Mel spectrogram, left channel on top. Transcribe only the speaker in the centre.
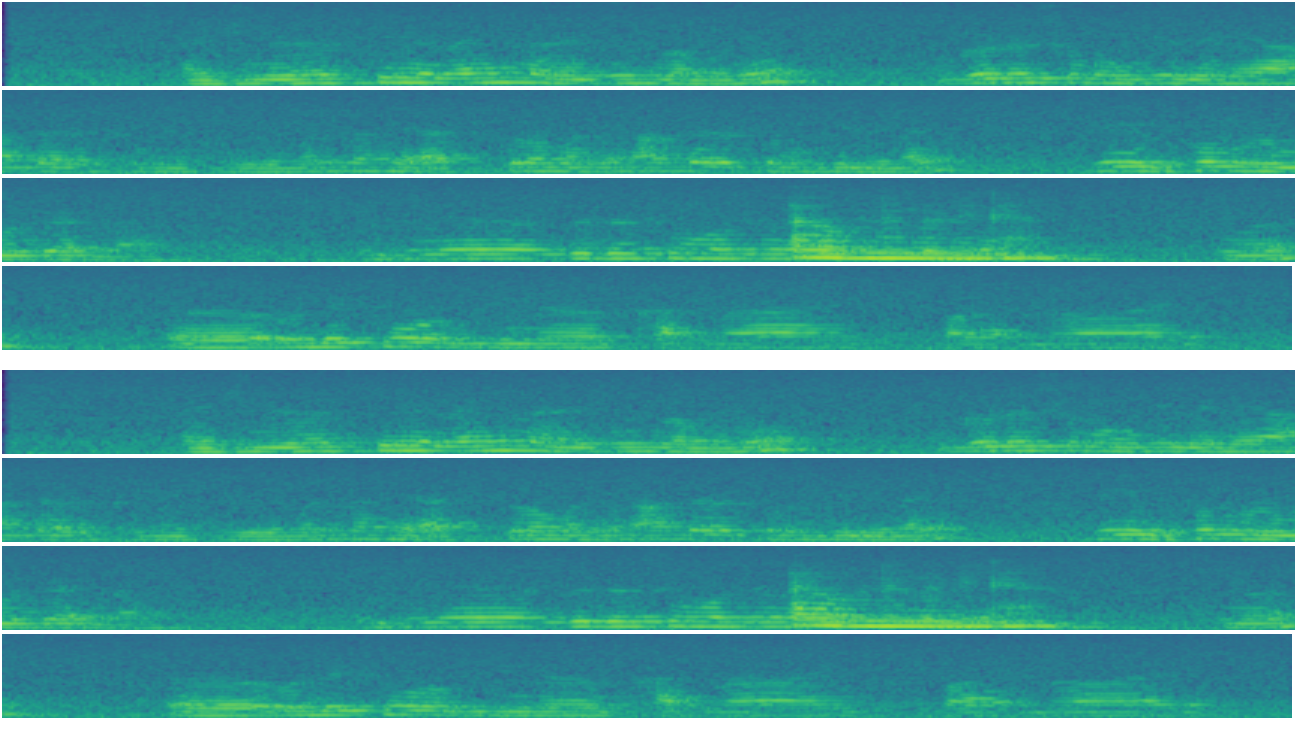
औ नंगौ
नोंथां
